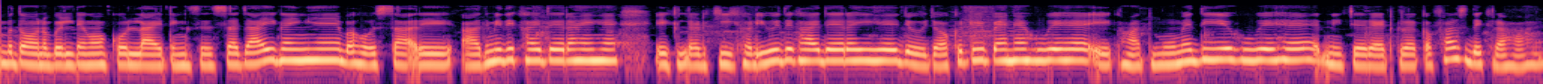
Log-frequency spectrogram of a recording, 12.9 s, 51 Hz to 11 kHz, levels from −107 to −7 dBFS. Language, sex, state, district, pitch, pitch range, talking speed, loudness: Hindi, female, Uttar Pradesh, Hamirpur, 195 Hz, 175-235 Hz, 210 wpm, -21 LUFS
